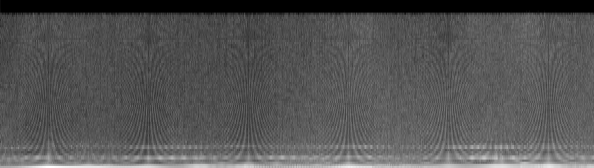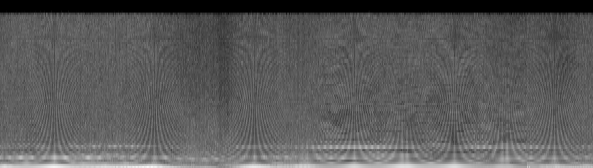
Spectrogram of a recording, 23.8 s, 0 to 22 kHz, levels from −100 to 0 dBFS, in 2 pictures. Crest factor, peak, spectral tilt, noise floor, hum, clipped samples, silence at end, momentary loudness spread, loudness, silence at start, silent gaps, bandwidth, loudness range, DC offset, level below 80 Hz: 18 dB; 0 dBFS; -8 dB/octave; -39 dBFS; none; under 0.1%; 0 s; 19 LU; -17 LUFS; 0 s; none; 19 kHz; 10 LU; under 0.1%; -42 dBFS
